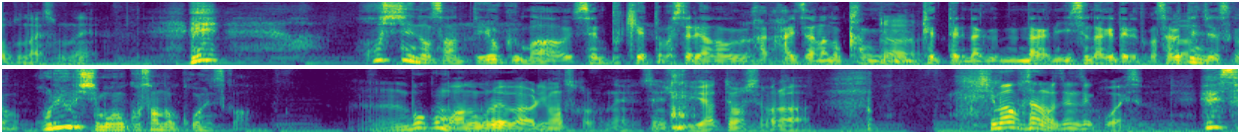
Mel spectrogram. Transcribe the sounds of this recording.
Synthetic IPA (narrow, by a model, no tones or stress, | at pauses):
akot̪oa̰isɨmonːḛ | e̞ | ho̞ɕĩno̞sãnt̪ːe̞jo̞kɯ̟maːsẽ̞mpɯ̟̥kʲi̥ket̪ːo̞baɕi̥t̪aɾʲianohaisaɾano̞kʰãŋke̞t̪ːaɾʲinanaisɨnaɡe̞t̪aɾʲit̪o̞kasaɾet̪ẽd͡ʑanaesɨkaoɾe̞jo̞ɾʲiɕimakosãnːoɡako̞βaĩsɨ̥kã̰ | bo̞kɯ̟mo̞ano̞ɡɯ̟ɾaiβaːɾʲimasɨ̥ka̰ɾa̰ne̞̰sẽ̞ɕuijat̪ːemaɕi̥t̪akaɾa̰ | ɕimakosãŋ̃ɡazẽñd͡zẽ̞ŋko̞βaisɨ | es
